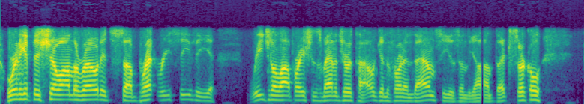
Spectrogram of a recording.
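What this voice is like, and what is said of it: Hoarse, congested voice. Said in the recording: “Pardon my voice, by the way. I'm I'm a little bit under the weather ... a lingering sore throat and then the congestion and the overall fatigue”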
